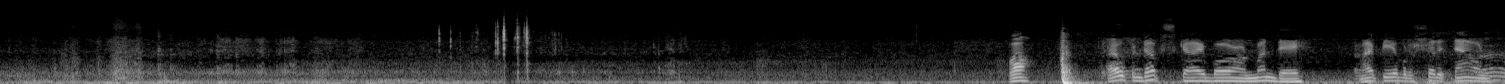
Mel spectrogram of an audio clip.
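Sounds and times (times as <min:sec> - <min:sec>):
car road and engine rumble: 0:00.0 - 0:15.0
sharp clicks: 0:04.3 - 0:05.7
loud thump: 0:10.6 - 0:11.1.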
